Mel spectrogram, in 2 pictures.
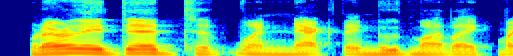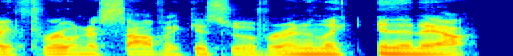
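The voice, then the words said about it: Hoarse, deeper voice. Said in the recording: “My throat is hoarse, man ... So I sound a little more manly ... Set a little more deep.”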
